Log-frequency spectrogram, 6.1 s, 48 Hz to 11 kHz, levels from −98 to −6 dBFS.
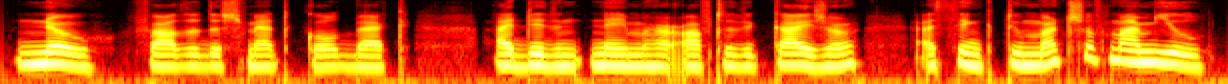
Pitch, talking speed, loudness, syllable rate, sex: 170 Hz, 195 wpm, -19 LUFS, 4.6 syllables/s, female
